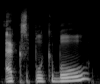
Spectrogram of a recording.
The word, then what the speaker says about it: explicable: word is explicable explicable you can emphasize the first syllable explicable adjective from 1556 capable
